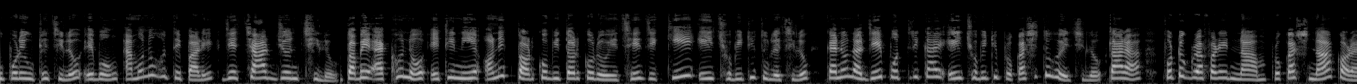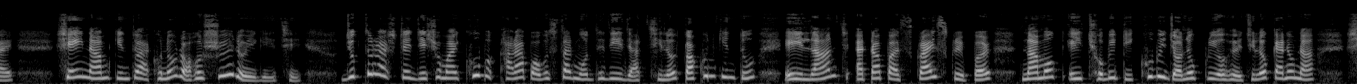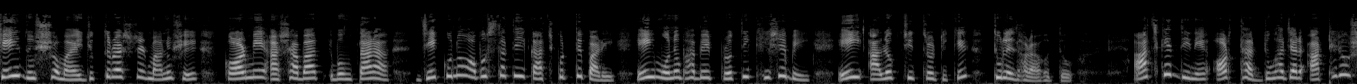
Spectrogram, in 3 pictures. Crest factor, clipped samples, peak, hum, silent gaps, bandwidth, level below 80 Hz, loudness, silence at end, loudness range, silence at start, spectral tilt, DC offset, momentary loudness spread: 20 dB; under 0.1%; -8 dBFS; none; none; 11.5 kHz; -70 dBFS; -27 LUFS; 0 s; 3 LU; 0 s; -3.5 dB/octave; under 0.1%; 7 LU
